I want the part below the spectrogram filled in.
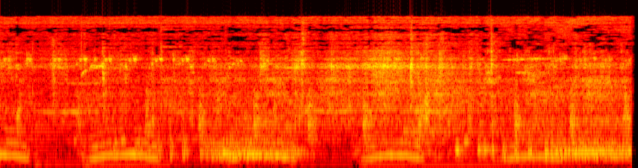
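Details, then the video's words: A pigeon coos in low, rolling, throaty phrases with a somewhat gloomy feel, rising and falling, repeating about every second and a half, with a faint background hum. "Pigeon sound.꾸룩꾸룩 비둘기소리.비둘기소리는 생긴거와 달리 좀 엄침하다"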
